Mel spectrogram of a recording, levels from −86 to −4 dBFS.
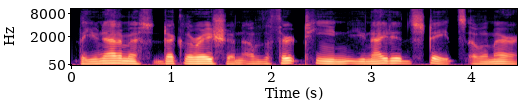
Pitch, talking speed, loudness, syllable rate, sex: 120 Hz, 135 wpm, -16 LUFS, 5.3 syllables/s, male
